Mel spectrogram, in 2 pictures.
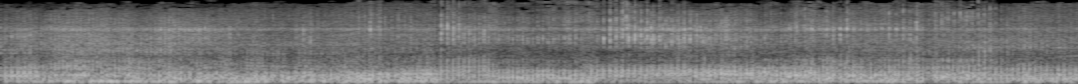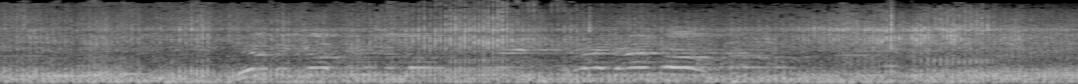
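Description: Several race motorcycles, Royal Enfields, running loud on a dirt track, their engines revving up and down as they pass, with voices over the engine noise.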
